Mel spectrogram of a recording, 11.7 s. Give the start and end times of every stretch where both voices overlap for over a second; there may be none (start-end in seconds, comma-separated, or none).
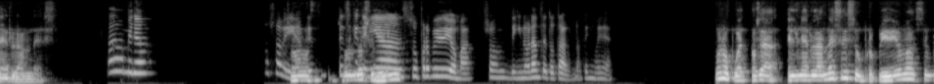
3.6-5.0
